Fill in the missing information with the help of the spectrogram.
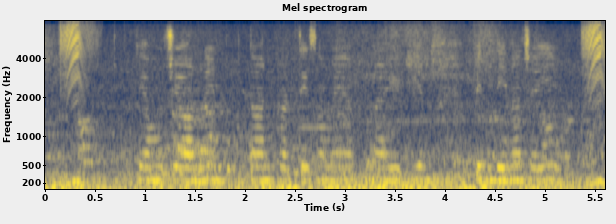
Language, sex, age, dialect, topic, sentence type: Hindi, female, 18-24, Marwari Dhudhari, banking, question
